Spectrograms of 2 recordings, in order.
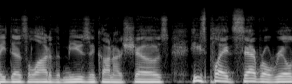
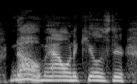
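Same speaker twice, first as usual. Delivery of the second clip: frustrated hunter; 7 semitones higher than usual. Retold or imitated. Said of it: "'cause you're like".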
